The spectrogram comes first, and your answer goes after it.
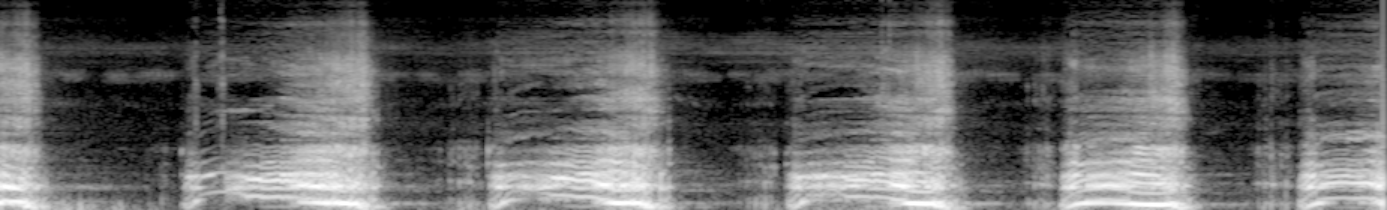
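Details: Powerful nighttime roars of a wild African lion in Africa: five or six heavy, rasping roars about two seconds apart, each a deep, full-throated bellow that fades abruptly, with brief quiet gaps between.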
